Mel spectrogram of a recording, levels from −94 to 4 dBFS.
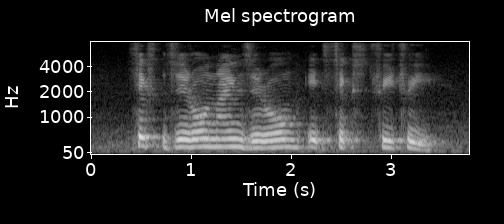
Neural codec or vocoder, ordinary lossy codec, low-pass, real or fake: none; none; none; real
